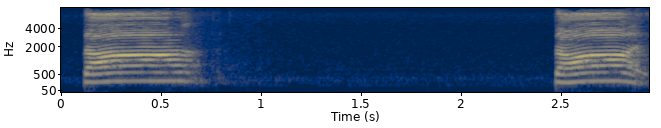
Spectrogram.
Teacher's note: زبان کا کنارہ جو ہے وہ ثنایا علیا کے دانتوں سے ٹکر کھاتا ہے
